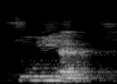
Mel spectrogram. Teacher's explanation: الإشمام هو أن يبدأ في هذه أن تبدأ بالضم، يعني تقول سيئة تقول عنها سويئة تبدأ بها ضمة خفيفة مختلسة تنكسر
